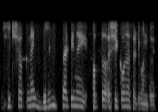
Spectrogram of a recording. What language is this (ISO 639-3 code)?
mar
